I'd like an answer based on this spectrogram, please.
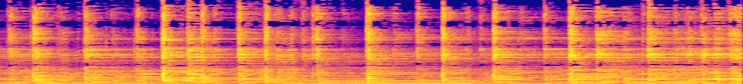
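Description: Live worship band playing an instrumental passage without singing, led by an acoustic guitar strumming a steady rhythm.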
